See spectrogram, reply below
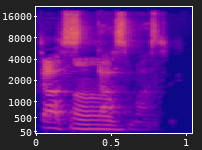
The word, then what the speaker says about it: Damacy: And so Katamari Damacy, I never say it right. I always add syllables. – Damacy.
